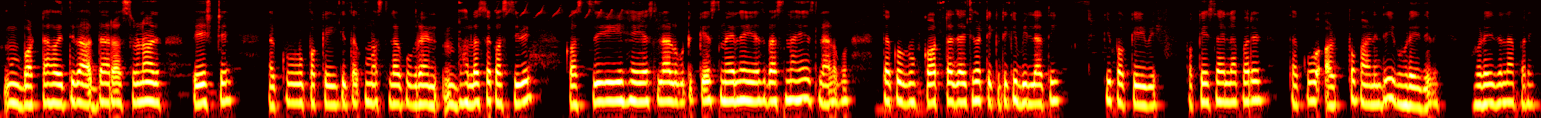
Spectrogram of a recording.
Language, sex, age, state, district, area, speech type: Odia, female, 30-45, Odisha, Kendujhar, urban, spontaneous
